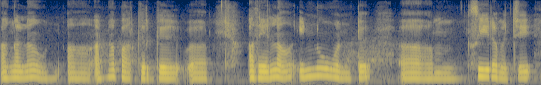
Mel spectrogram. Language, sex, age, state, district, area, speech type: Tamil, female, 18-30, Tamil Nadu, Salem, urban, spontaneous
